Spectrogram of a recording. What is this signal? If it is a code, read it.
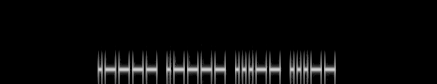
Morse code, heard as a keyed tone, about 34 wpm, 700 Hz. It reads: 1133
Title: Numbers - 4-Digit 35wpm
